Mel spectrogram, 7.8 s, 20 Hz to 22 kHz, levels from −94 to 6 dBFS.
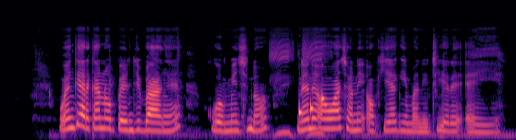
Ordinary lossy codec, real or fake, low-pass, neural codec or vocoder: none; real; 10.8 kHz; none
